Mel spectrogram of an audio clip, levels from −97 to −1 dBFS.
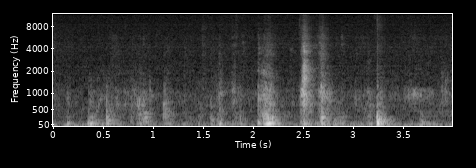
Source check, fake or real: fake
